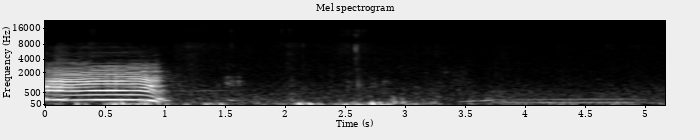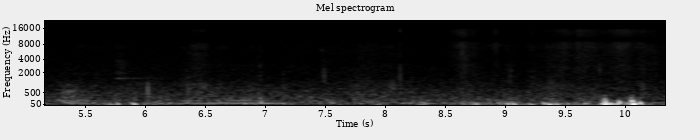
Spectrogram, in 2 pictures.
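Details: Angus/Hereford cows and calves: one loud, deep, drawn-out moo lasting about a second opens, then only faint low murmurs and quiet background rustling follow.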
